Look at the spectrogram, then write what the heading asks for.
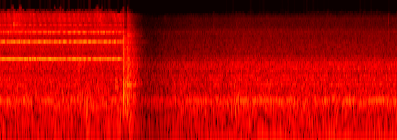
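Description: Passenger train running, heard from inside, with a steady high-pitched squeal that cuts off abruptly about two and a half seconds in. After that the quieter rumble of the moving train remains, slowly growing louder.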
